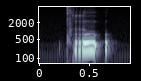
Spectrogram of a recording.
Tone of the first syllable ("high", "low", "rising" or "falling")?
falling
